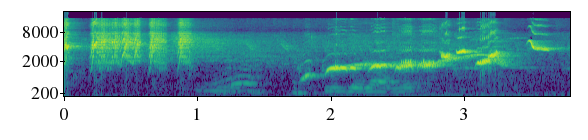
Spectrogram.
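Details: White-rumped shama singing on a recording used to prompt quiet caged birds: a few buzzy high notes, then a rising sequence of warbled whistled phrases climbing in pitch, ending with a short bright note.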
